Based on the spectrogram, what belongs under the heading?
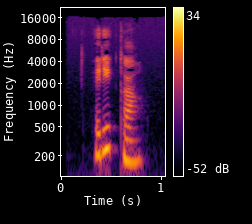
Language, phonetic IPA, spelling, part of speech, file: Russian, [rʲɪˈka], река, noun, Ru-река.ogg
- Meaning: river, stream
